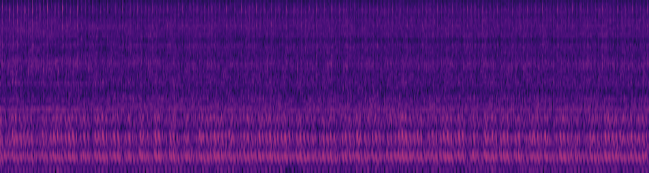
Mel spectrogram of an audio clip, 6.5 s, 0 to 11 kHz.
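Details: VW 1.8T idling with a busy, rattly whir that rises with rpm, first heard at startup after a timing belt service. Belt, tensioner, rollers, metal-impeller water pump, thermostat and crank seal were replaced; owner suspects the water pump, not sure.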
